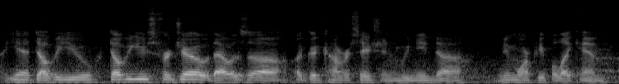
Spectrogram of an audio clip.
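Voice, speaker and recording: A man with a fairly low voice hosts a casual livestream chat about animal rights. He speaks at a measured pace in a relaxed, chatty way, packed with ums, fillers and small restarts. A steady noise lies beneath the recording.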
